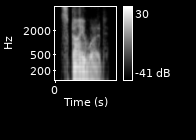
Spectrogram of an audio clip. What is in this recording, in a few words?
"skyward", British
